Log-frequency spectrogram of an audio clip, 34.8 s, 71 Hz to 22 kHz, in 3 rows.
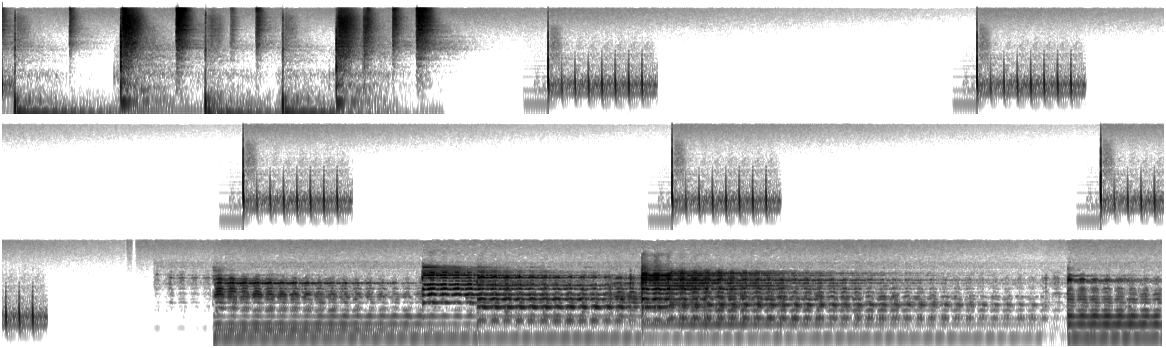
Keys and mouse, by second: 2.0 click, 3.4 e, 10.4 e, 16.9 ctrl+KP_Add, 18.5 s, 22.5-24.3 drag, 23.3 b, 27.4 e, 30.3 s, 33.9-34.8 middle drag.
